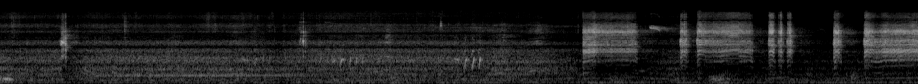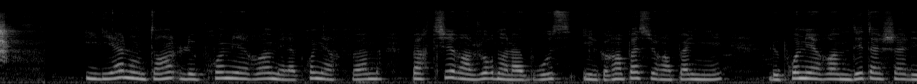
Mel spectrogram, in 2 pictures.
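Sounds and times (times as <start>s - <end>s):
helmeted guineafowl cackling: 0.6s - 0.8s, 3.0s - 5.1s, 5.8s - 9.4s
speech: 10.7s - 18.3s.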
